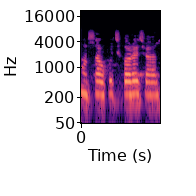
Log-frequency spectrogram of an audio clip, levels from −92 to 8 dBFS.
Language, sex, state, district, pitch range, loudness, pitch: Maithili, female, Bihar, Supaul, 225-240 Hz, -19 LUFS, 230 Hz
